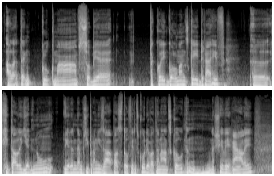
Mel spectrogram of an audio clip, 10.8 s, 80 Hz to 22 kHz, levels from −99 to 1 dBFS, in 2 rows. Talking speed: 115 wpm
